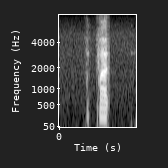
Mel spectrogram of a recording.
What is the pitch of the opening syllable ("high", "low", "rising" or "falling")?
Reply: low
